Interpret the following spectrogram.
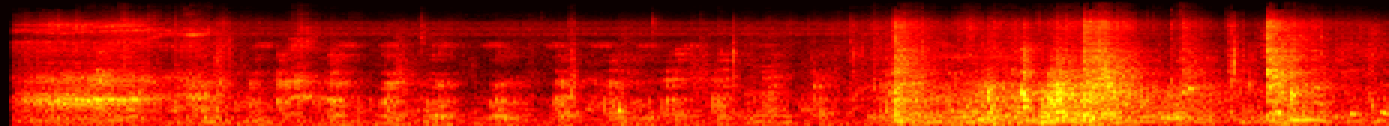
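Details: Wild pigs inside a house giving harsh, noisy grunts and snorts in irregular bursts, loudest between four and a half and five and a half seconds and again near six seconds, with faint human voices underneath.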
